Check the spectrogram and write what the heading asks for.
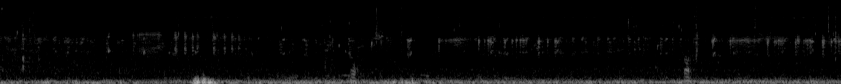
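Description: Hands digging and feeling through wet paddy mud and shallow water, with faint squelches and splashes over a low steady rumble. One louder thump comes about two seconds in.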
